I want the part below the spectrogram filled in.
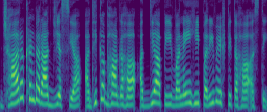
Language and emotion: Sanskrit, neutral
